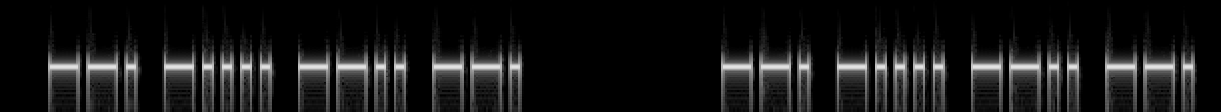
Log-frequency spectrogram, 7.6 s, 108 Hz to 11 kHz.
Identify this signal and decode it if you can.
Morse code, heard as a keyed tone, about 21 wpm, 700 Hz. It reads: G6ZG G6ZG
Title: DXCC-100 Call Signs - 4 Characters - Repeated 3x - 20wpm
